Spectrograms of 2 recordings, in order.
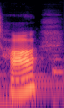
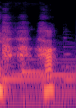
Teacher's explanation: Our own laughter is a bit more voice, ha. Theirs is a bit more breathy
